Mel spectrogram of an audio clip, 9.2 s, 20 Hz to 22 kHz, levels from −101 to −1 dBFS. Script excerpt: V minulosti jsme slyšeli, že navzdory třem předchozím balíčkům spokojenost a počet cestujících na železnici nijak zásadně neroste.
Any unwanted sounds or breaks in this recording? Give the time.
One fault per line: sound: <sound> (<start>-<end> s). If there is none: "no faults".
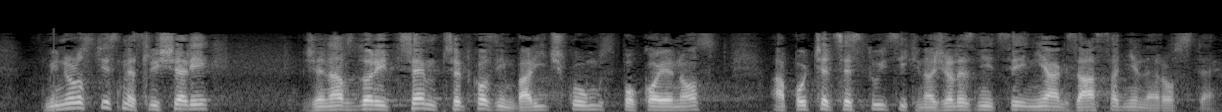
no faults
